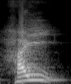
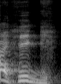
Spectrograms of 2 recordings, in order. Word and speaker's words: high: तमे कहबो हला पिले देख क्लाइम तो गला हाई देख HIGH हाई ये जी उच्चारण हो पिले हाई आम जदि एटा को ठीक देखा हिग हम HIGH हिग हम किंतु ताको आम उच्चारण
